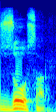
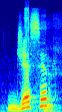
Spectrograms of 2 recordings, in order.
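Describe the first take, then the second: First: The name begins with a 'z' sound. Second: The name begins with a 'dj' sound. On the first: The speaker calls it wrong. "مش زوسر" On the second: The speaker calls it right. "جسر مش زوسر"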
